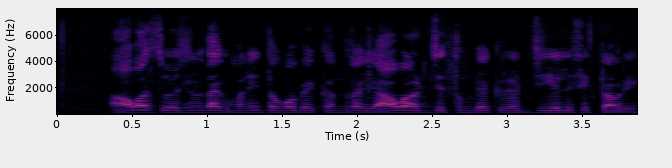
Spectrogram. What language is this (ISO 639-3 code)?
kan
